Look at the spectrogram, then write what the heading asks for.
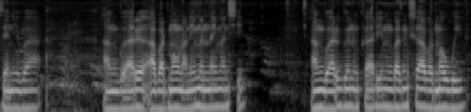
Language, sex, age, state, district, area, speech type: Bodo, male, 18-30, Assam, Baksa, rural, spontaneous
